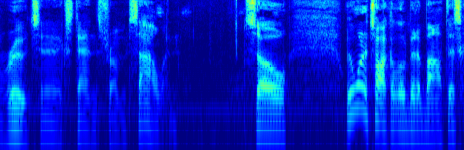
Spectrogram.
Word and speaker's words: Samhain: sa now sa you know some people say sam Hae because they don't know how it's pronounced Sam H it's sin and sin is is an Irish word that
